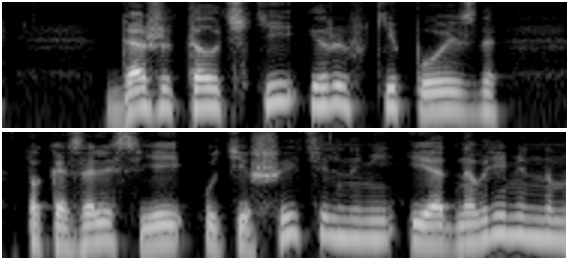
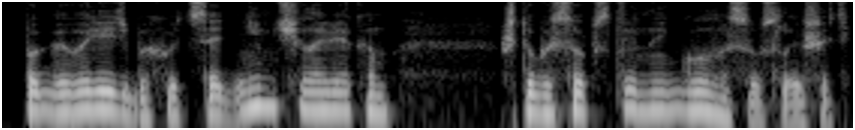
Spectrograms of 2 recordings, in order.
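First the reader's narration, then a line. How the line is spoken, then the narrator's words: Muttering to herself. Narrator (Russian): бормотала она про себя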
